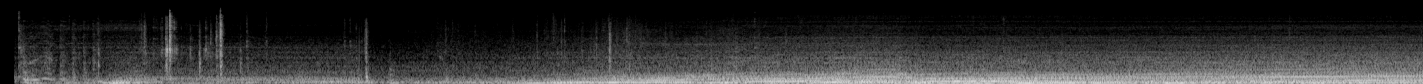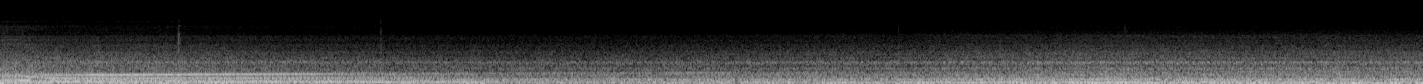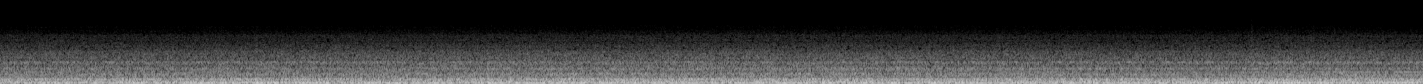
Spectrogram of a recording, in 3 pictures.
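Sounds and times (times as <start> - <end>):
1998 Mitsubishi Montero driving fast on a road: 0.2 - 42.6.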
